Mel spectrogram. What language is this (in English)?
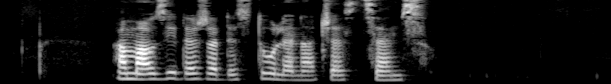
Romanian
